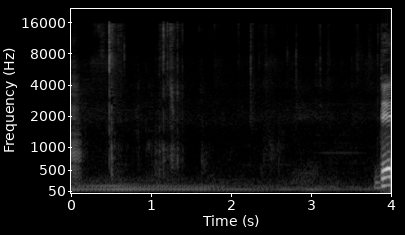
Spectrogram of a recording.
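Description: Fingernails picking and scraping at the plastic wrap and seal sticker of a DVD case: faint scattered crinkles and clicks that thin out after about a second and a half.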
